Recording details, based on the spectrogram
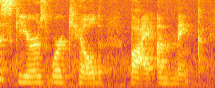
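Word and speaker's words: menk: were killed by a mink now I'm hoping pronouncing that correctly it's Emmy NK and it is basically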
